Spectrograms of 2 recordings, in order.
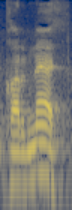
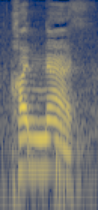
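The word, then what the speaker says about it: قناص: Bukan qarnas, qannas, ya. Qaf nun alif sad. Kalau ejaan Rumi Qannas, qannas. Qannas dengan sad.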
